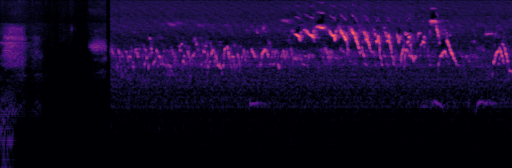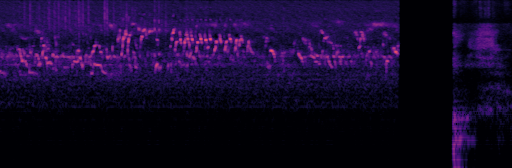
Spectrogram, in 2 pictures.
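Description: Many birds call and chirp together at a village bird sanctuary visited by pelicans and painted storks, a dense, steady chorus of overlapping tweets filling the scene at moderate distance, with brief quiet gaps at the start and end.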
